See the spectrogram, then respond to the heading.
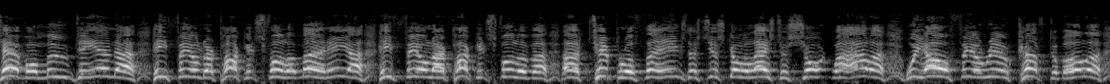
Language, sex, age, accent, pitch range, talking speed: English, male, 50-69, American, 300-360 Hz, 200 wpm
